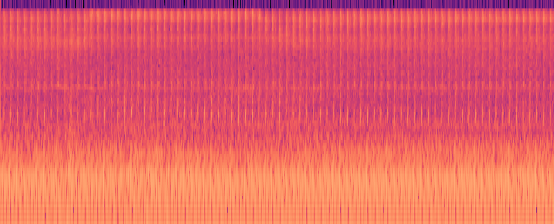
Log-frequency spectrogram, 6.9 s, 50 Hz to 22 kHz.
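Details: V-twin motorcycle with SS540 cam and valve springs, after a repair, warming up at idle at 40°F outside: loud even thump about three beats a second with intake hiss, no tick; healthy idle.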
